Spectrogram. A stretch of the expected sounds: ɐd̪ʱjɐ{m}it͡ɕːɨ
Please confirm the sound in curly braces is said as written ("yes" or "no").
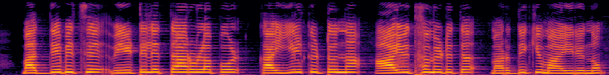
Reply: no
